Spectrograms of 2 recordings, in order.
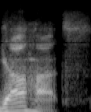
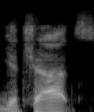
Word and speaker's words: Yachats: town a town called yahats if you spell it out it looks like yachats or jackets or something but yahats just a lovely little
